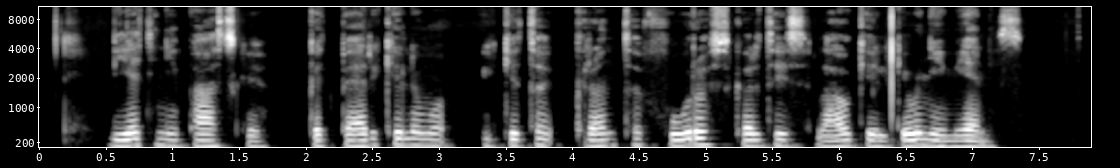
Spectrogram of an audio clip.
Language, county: Lithuanian, Telšiai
